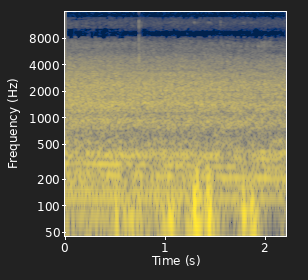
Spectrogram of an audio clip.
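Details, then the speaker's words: Antique Emerson desk fan (model 2650-B or 2260-H), oiled, dropped from high to low: loses much speed, quiet low hum with soft slow throbbing thumps as blades turn lazily; normal for this fan on low. "see if it still loses that much speed it looks like it's going to I guess that's just what this does on L"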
